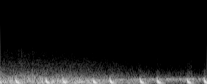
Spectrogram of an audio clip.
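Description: Outro music stripped down to a bare, low thumping pulse of several beats a second, like a fast heartbeat, the rest of the track cut away.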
